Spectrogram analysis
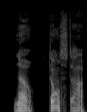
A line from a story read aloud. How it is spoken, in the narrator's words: he cried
